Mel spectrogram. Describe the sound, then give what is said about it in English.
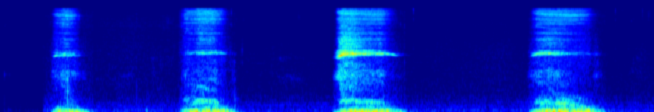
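Four breathy puffs of air blown by a girl through rounded lips with her tongue behind her teeth, evenly spaced, each a soft hissing rush with only a faint hint of a tone, like attempts at whistling that never catch. “and then she put her tongue behind her teeth and blew.”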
